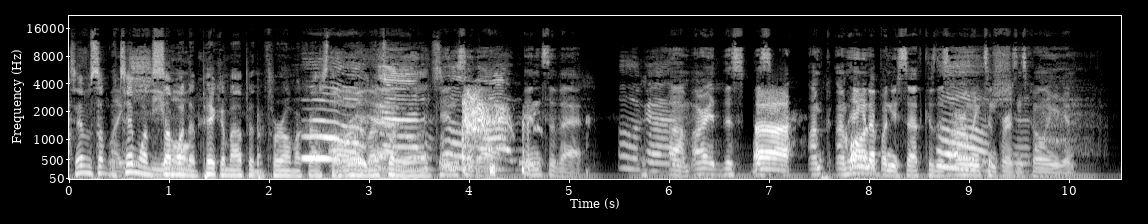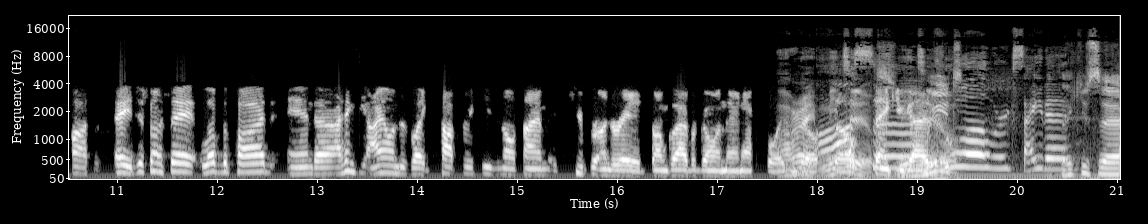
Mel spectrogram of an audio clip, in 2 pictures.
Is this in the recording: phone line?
yes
